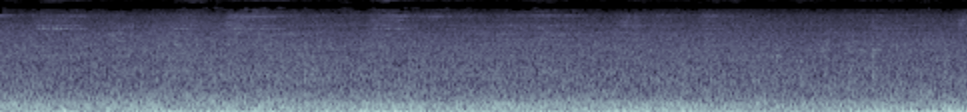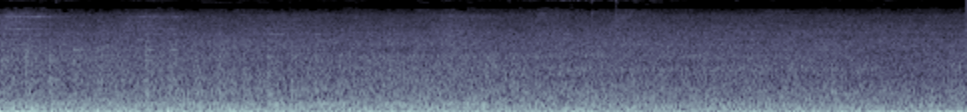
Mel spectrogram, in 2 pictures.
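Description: Freight train cars rolling across a bridge: a steady, low rumble of wheels on rail that fades slightly near the end.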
